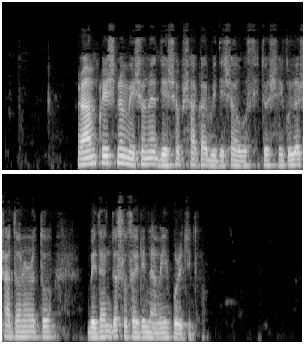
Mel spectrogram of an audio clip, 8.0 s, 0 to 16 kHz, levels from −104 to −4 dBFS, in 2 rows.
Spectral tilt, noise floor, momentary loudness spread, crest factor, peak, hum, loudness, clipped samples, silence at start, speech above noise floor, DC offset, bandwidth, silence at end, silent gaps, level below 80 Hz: -7 dB/octave; -86 dBFS; 9 LU; 24 dB; -2 dBFS; none; -25 LUFS; under 0.1%; 1 s; 62 dB; under 0.1%; 7.4 kHz; 1.4 s; none; -58 dBFS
